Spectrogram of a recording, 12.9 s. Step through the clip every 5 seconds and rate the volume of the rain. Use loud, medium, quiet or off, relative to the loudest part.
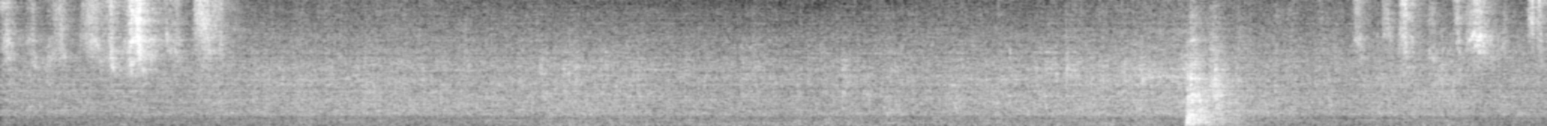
medium, loud, loud.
